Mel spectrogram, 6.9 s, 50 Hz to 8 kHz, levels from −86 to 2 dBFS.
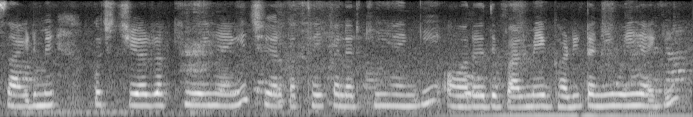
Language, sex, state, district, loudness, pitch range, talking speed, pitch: Hindi, female, Bihar, Gopalganj, -15 LUFS, 245-265 Hz, 180 wpm, 255 Hz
